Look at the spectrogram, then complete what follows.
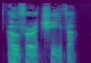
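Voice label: "overachiever", British English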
